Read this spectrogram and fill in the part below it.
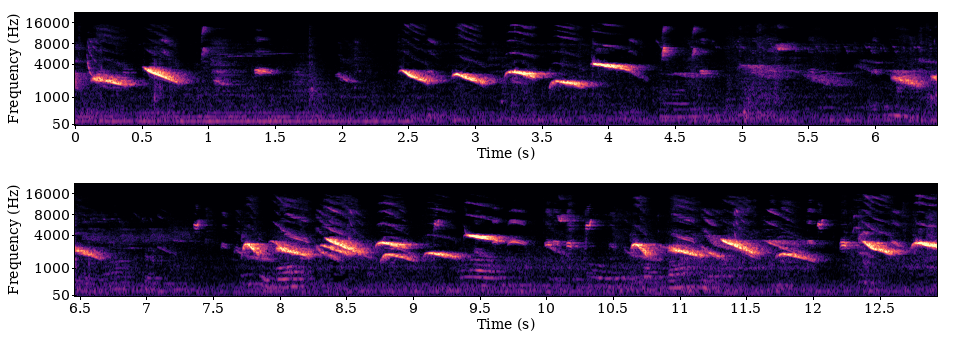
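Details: Green-winged Saltator (trinca-ferro) in a fast-singing dispute with another kept bird: loud, rich whistled phrases of quick slurred notes in rapid bursts, pausing briefly between runs; a faint low hum sounds at the start.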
